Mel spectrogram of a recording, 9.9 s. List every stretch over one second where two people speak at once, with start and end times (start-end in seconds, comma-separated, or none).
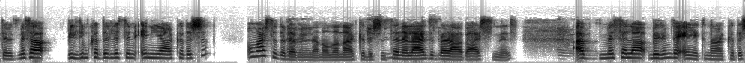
4.8-6.1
